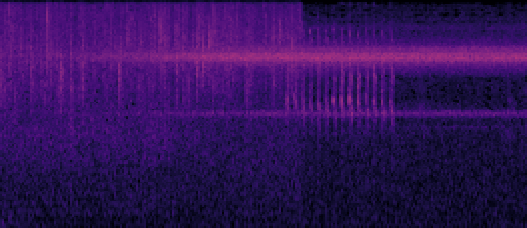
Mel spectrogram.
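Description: Rain falling, with scattered drop ticks. From about two seconds in a steady high-pitched tone joins it, with a fast trill of pulses for about a second near the three-second mark.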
